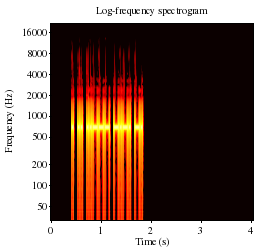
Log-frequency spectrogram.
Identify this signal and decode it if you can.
Morse code, heard as a keyed tone, about 40 wpm, 700 Hz. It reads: EI2CN
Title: Call Signs - 40wpm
